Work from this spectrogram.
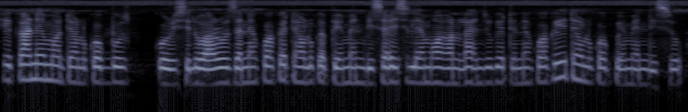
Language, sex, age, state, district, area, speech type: Assamese, female, 45-60, Assam, Lakhimpur, rural, spontaneous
